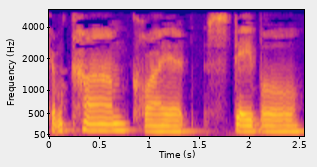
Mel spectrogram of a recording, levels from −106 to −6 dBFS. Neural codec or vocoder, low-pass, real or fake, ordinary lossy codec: none; 5.4 kHz; real; MP3, 24 kbps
